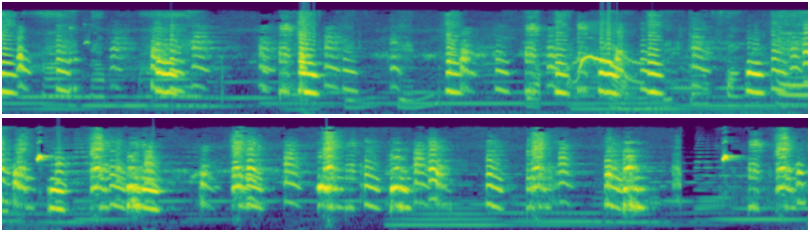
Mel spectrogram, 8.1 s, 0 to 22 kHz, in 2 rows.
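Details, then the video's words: Lure recording of Eurasian coots used for trapping, October 2020: many birds calling at once, clipped honking notes crowding together, over sustained low tones that bend and slide. "Tiếng Sâm Cầm Mới Nhất 2020"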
